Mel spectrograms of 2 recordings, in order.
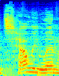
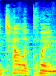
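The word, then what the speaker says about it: Talyllyn: I didn't know it was actually Tallyclyn because I didn't, know how to read the Welsh language. And I still don't, but now I know how to pronounce, okay, the double L, it's like a C or a K sound, I think.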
